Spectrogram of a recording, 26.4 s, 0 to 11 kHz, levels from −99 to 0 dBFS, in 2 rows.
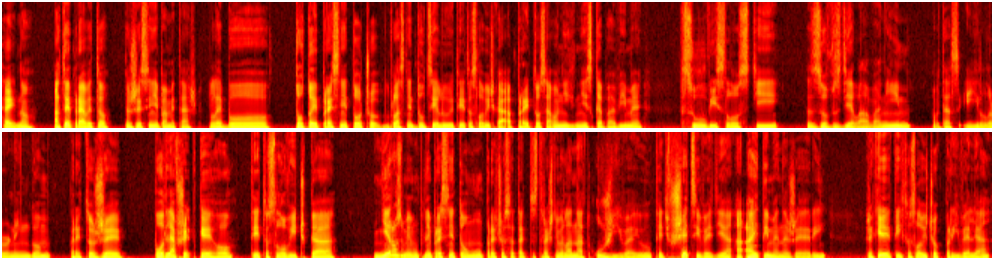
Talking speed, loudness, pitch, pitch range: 145 wpm, -25 LUFS, 110 Hz, 95-140 Hz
